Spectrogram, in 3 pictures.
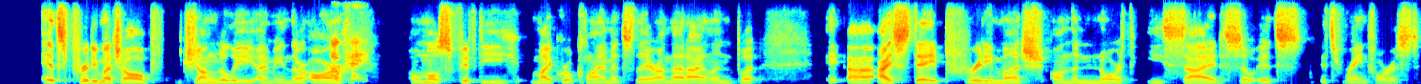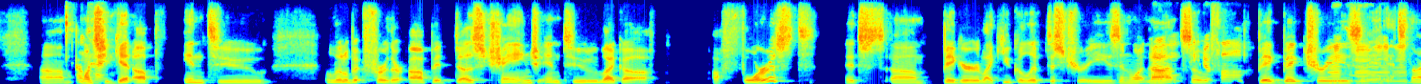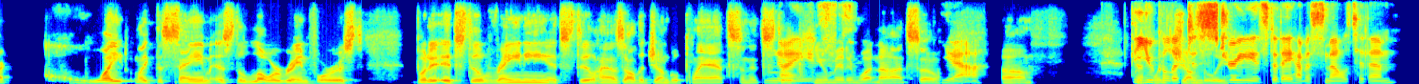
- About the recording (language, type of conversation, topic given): English, unstructured, What makes a day feel truly adventurous and memorable to you?
- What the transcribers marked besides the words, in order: tapping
